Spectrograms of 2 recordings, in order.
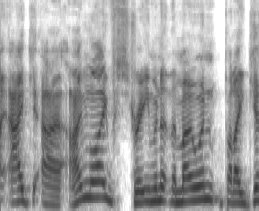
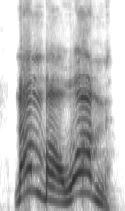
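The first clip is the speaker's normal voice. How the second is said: authoritative, commanding Shakespearean delivery, pitched up; 5 semitones higher than usual. Imitating Patrick Stewart's old voice: authoritative Patrick Stewart voice. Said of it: "He's had a very authoritative Shakespeare voice".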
